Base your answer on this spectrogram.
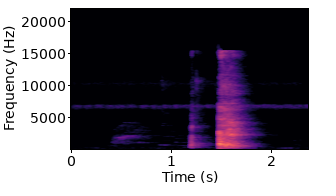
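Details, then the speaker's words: Sneeze deliberately induced by tickling the nose with a soft towel (gamchha) during a sneezing/nose-blowing challenge: faint breathy catch, short burst, then one loud explosive sneeze over a steady high whine. "তো এরকম সুড়সুড়ি দিয়ে হাঁচি করে করে কফ বের করা খুবই টাফ একটা ব্যাপার।"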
